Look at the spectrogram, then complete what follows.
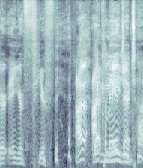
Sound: chuckles

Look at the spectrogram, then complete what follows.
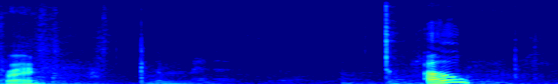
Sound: faintly speaking

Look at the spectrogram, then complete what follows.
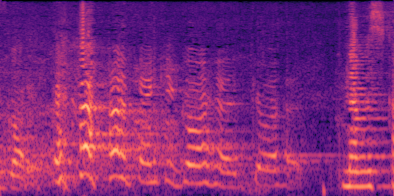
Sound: laughs

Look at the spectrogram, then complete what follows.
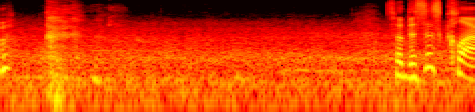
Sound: giggles

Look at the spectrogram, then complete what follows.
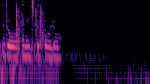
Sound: door closes

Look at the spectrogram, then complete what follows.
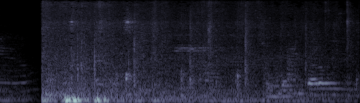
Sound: walking

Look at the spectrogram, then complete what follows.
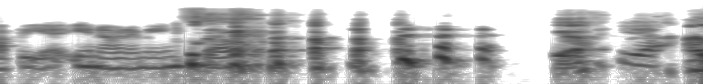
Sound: both laughing

